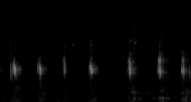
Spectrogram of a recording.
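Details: Female black francolin (kala teetar) calling: seven short, soft, clipped notes, each a brief burst spaced roughly every half second, with a short pause midway; otherwise quiet background.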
